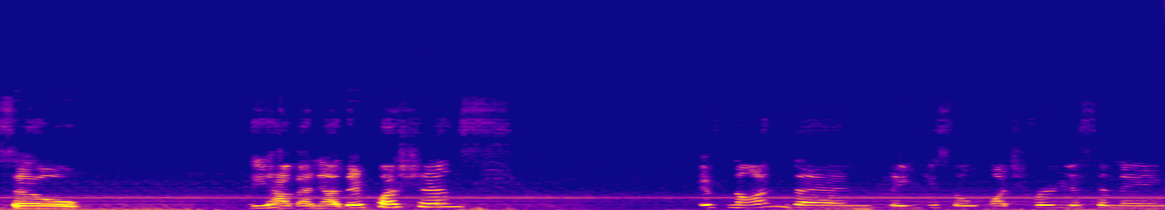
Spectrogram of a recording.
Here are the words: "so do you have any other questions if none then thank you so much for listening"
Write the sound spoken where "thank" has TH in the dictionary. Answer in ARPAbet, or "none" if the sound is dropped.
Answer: T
